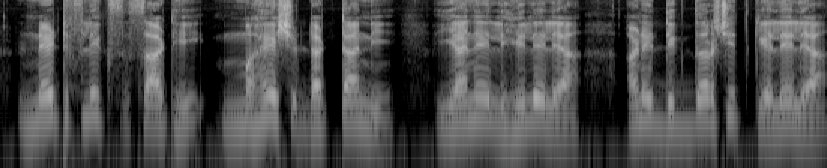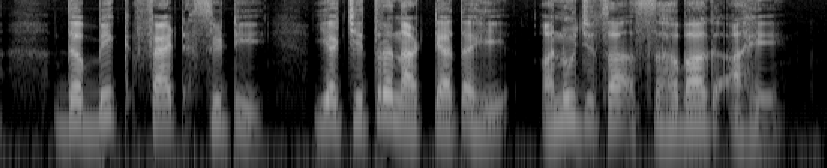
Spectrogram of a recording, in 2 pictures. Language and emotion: Marathi, neutral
